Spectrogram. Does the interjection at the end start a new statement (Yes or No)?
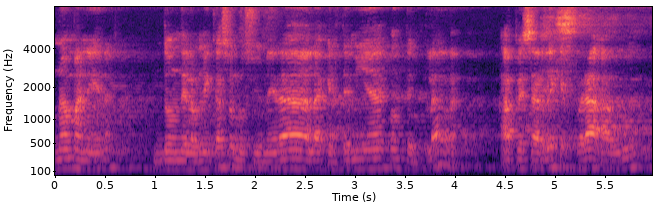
No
